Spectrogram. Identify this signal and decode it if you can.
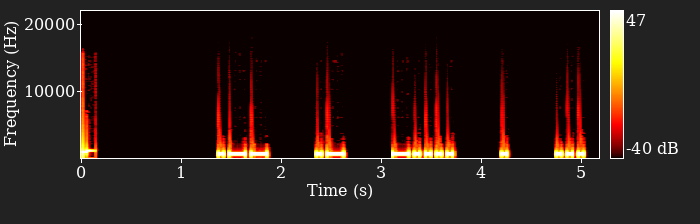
Morse code, heard as a keyed tone, about 22 wpm, spaced as for 12 wpm, 700 Hz. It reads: WA6ES
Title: USA Call Signs - 5 Characters - 3x Character Spacing - 22wpm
